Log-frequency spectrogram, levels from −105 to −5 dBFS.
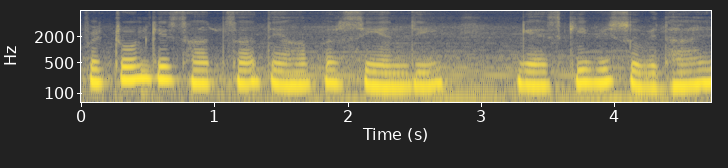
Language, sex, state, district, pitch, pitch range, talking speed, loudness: Hindi, male, Bihar, Lakhisarai, 170 Hz, 150-180 Hz, 150 wpm, -14 LUFS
